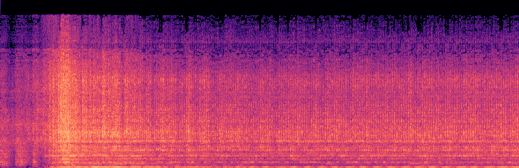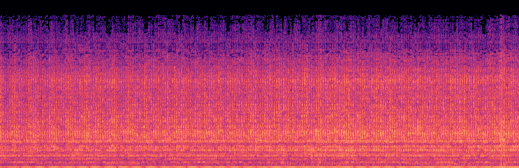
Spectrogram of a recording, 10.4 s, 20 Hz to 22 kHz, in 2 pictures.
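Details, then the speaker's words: BMW X5, downpiped and believed tuned: first cold start, quick crank catching with a flare, then steady deep even idle; sounds healthy. "we're going to go ahead and start it up right now and get that first cold start"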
